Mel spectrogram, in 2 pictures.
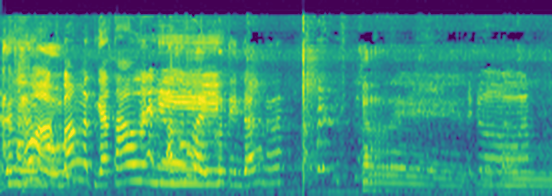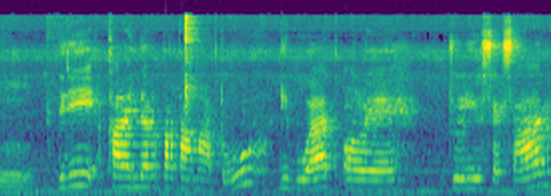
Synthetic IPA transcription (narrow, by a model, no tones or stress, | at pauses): ɡat̪aubaŋət̪̚ŋɡat̪aʊnnːɡaikʊt̪ːindaŋ̚dʊt̪̚ | kərɛ | ɡaa | d͡ʒadikalɛndərpərt̪amat̪uhdibuat̪olɛh | d͡ʒuliusesar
